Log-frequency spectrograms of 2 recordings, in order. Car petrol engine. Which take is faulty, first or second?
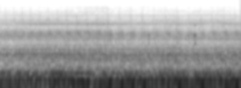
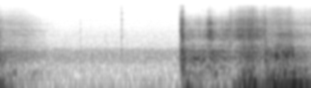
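second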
